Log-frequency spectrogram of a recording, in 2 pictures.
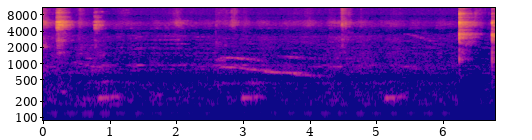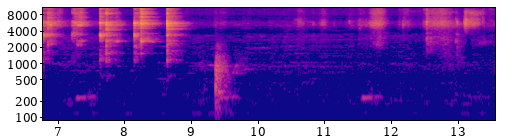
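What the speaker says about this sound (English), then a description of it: "black peppers, salt, and oil. We will mix it." Potatoes are tossed with black pepper, salt and oil for French fries, giving quiet, scattered clinks and scrapes of utensils against a bowl, with gaps between bursts.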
